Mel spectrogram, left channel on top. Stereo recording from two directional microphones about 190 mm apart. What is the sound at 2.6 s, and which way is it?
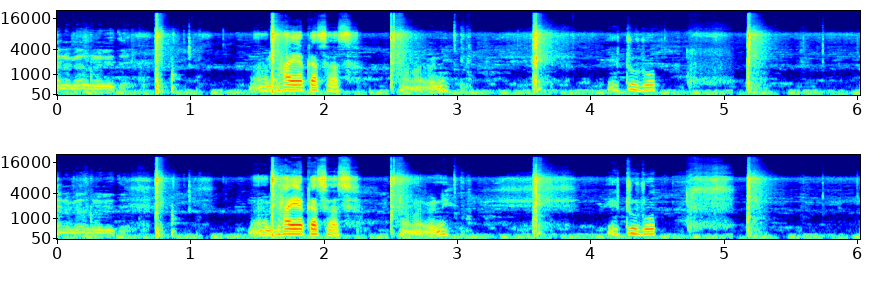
Speech, 35° right (ahead or behind).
